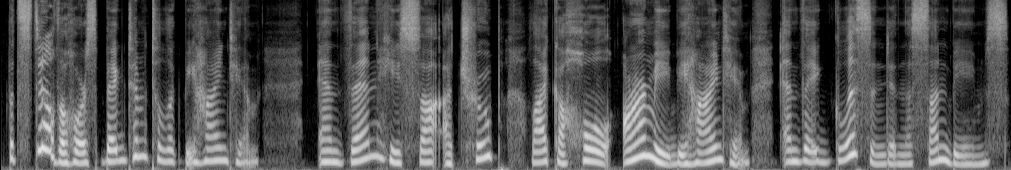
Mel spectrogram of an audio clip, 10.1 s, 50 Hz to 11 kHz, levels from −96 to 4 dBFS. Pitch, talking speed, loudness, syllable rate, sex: 225 Hz, 165 wpm, -18 LUFS, 4.3 syllables/s, female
